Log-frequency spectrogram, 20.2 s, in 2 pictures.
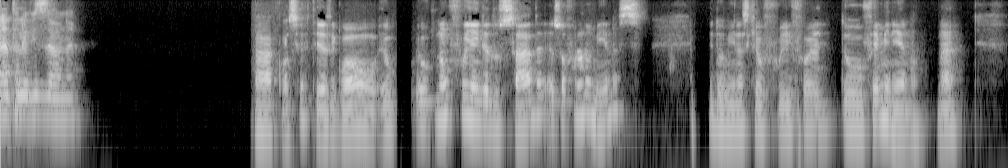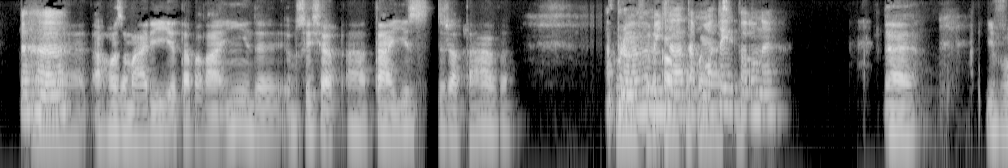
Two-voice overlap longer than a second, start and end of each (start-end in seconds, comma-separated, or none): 16.2-17.6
